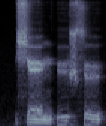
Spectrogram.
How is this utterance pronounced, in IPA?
ɕ ɛ˨ ŋ | yː˨ ʒ s ø˨

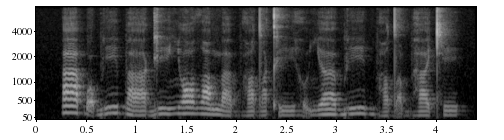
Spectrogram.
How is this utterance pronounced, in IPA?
aː˦ ɓ ɔ̰˨ b iː˦ b aː˨ ɡ iː˧ ʎ ɔː˦ ðˤ ɜ˧ m a˨ bʱ o˧ dˤ ɜ˧ kʼ iː˧ ɦ o̰˦ ʎ ɜː˦ b iː˦ bʱ o˨ dˤ ḭ˧ bʱ aː˦ cʰ i˦

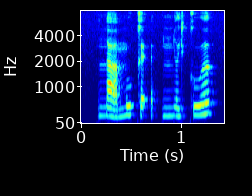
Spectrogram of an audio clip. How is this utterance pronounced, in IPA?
n aː˧˩ m u˧ k ɛ̰˧˨ ʔ | ɲ ə̤˨˩ j k u˨˦ ə̯

